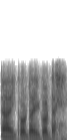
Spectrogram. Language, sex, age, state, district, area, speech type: Malayalam, male, 60+, Kerala, Kozhikode, urban, conversation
